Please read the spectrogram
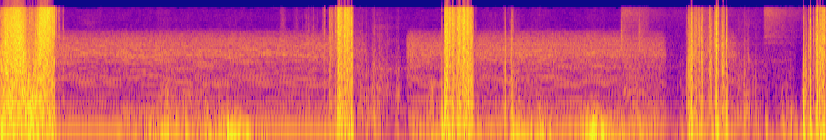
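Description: Background music broken by four short, hard bursts of breath noise blowing on a clip-on lapel microphone as a man exhales through sit-ups; the first, right at the start, is the loudest, the others come about two and a half, three and a half and five seconds in.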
